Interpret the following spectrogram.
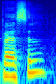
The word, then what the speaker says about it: pestle: What is a mortar and pestle? Some students might get confused. So, for those students, this is mortar and this is pestle. In pestle, T is silent, mortar and pestle.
